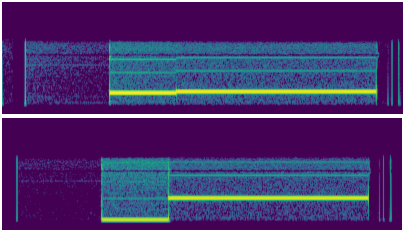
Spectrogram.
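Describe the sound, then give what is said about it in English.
Emergency ambulance dispatch pager alert tones in two sets. Each set is a short steady tone stepping into a longer held tone, the second set opening lower then jumping higher. The tones are loud and pure, separated by brief clicks and silence. “They have one more set of tones. I'm getting ready to tone them now.”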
